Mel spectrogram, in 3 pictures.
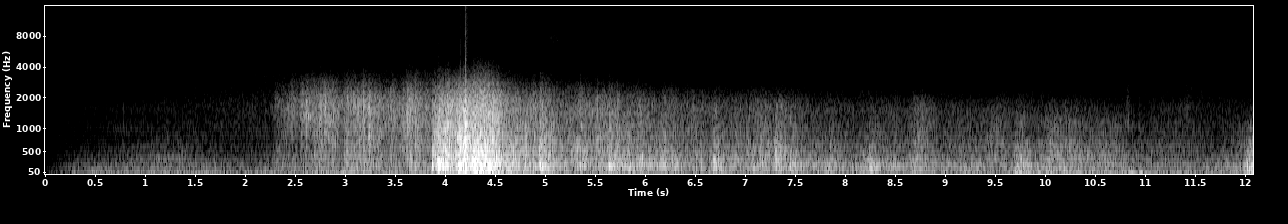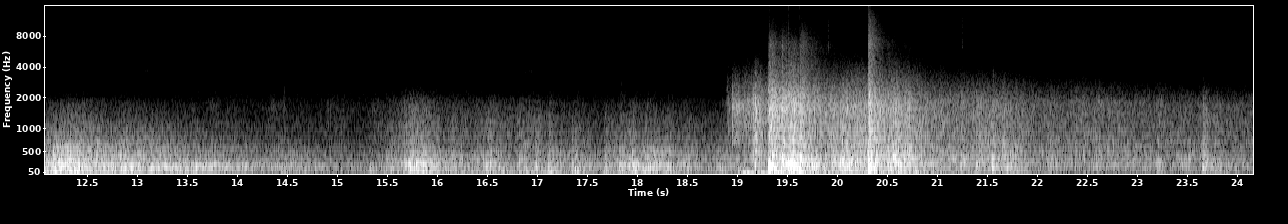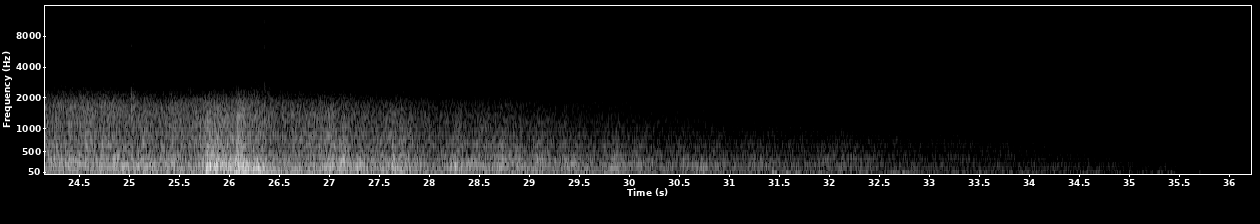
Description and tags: Thunder sound effect 3
Thunder sounds recorded with Tascam DR 07 and remastered with Adobe Audition
wind, thunder, rolling-thunder, thunder-storm, shower, lightning, rain, nature, ambient, thunderstorm, storm, field-recording, suburb, strike, explosion, weather, water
